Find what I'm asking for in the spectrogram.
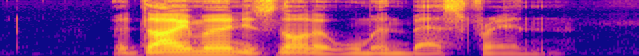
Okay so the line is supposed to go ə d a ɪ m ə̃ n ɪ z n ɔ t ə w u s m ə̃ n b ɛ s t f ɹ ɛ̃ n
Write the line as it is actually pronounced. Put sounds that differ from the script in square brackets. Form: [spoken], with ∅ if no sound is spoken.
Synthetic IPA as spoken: ə d a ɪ m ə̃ n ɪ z n ɔ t ə w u [∅] m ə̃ n b ɛ s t f ɹ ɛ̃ n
